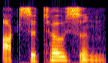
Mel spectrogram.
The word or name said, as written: oxytocin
